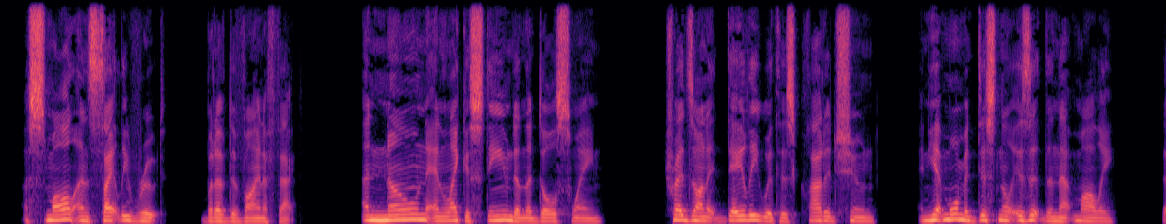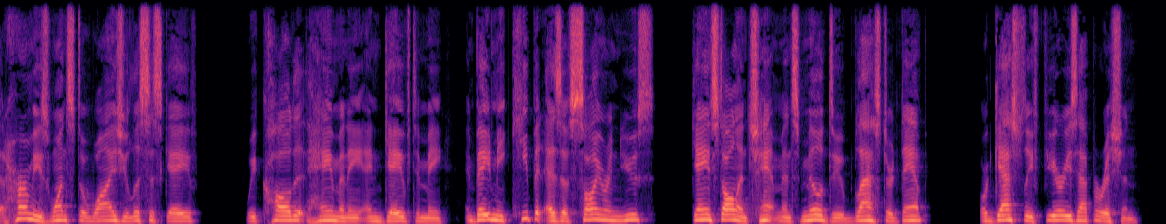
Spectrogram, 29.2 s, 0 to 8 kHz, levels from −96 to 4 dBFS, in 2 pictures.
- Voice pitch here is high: No, medium, 150 Hz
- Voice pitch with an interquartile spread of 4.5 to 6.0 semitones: No, average, 3.9 semitones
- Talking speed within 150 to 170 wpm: No, average, 140 wpm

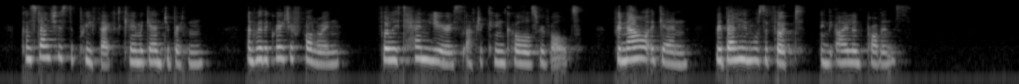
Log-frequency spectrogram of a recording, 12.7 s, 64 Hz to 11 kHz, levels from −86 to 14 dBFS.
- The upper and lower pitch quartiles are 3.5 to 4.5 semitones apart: Yes, average, 3.8 semitones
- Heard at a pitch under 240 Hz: No, very high, 270 Hz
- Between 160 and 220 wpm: No, slow, 135 wpm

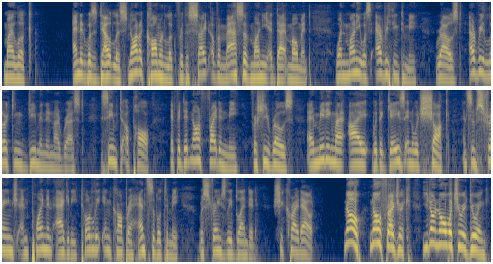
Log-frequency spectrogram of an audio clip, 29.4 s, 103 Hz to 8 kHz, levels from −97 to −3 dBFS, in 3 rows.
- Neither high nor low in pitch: Yes, medium, 170 Hz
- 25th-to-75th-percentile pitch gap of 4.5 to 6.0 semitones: No, average, 3.9 semitones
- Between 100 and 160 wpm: No, average, 170 wpm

